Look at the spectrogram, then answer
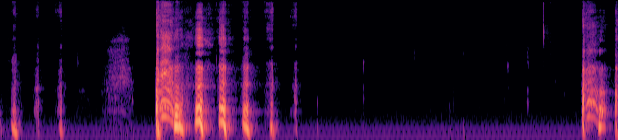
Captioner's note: Ketawa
